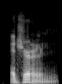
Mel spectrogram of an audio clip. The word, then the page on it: adjourn: American English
